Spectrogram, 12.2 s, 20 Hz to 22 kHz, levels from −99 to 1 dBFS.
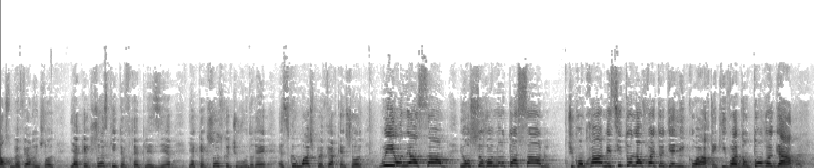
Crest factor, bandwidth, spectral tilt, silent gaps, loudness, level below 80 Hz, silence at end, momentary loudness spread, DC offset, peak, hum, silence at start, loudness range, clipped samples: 18 dB; 14 kHz; -3 dB/octave; none; -19 LUFS; -60 dBFS; 0.1 s; 12 LU; under 0.1%; 0 dBFS; none; 0 s; 7 LU; under 0.1%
